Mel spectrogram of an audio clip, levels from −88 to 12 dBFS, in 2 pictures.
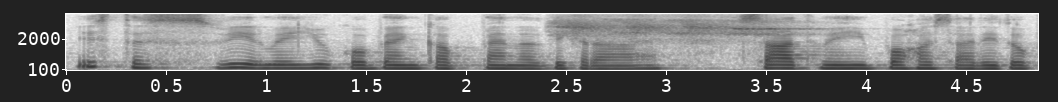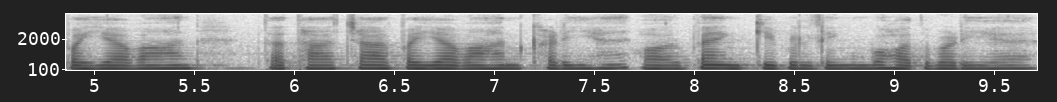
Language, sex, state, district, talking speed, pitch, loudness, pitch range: Hindi, female, Maharashtra, Sindhudurg, 180 wpm, 160 Hz, -18 LUFS, 155-170 Hz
